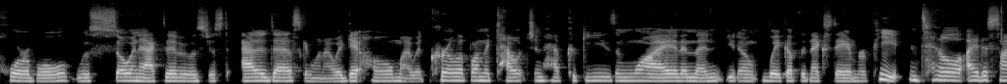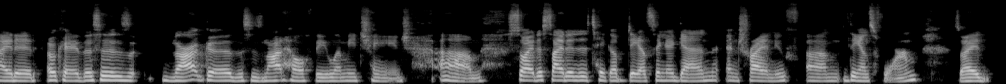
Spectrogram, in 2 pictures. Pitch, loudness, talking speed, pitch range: 170 Hz, -19 LUFS, 215 wpm, 160-180 Hz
